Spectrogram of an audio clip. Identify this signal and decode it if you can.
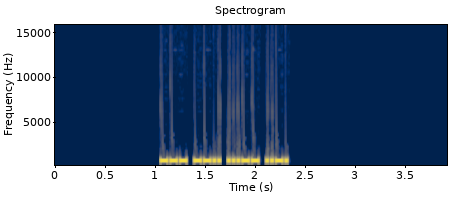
Morse code, heard as a keyed tone, about 51 wpm, 700 Hz. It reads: OZ3F
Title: DXCC-100 Call Signs - 4 Characters - 50wpm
